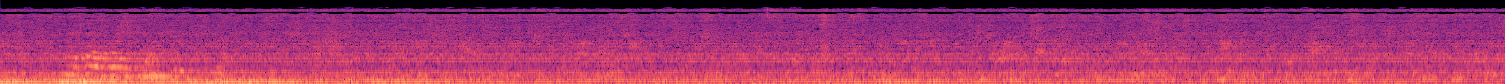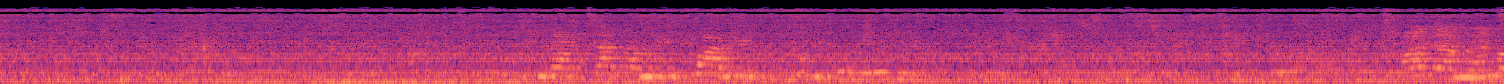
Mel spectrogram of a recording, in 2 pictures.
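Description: Young children talk and call out close by.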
